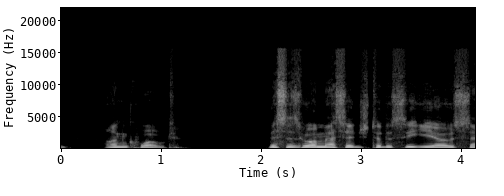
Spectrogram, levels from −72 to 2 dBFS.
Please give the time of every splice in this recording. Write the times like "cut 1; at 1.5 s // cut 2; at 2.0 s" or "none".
cut 1; at 2.4 s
